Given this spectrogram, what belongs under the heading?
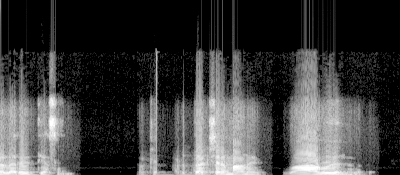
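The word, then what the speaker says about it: واو: Okay, അടുത്ത അക്ഷരമാണ് വാവ് എന്നുള്ളത്. ഈ വാവ് പറയുമ്പോൾ വാവ് എപ്പോഴും ചുണ്ടിൽ നിന്ന് വരുന്ന അക്ഷരമാണ്. വാ ഊ വി എന്നുള്ളതാണ് മലയാളത്തിൽ നമ്മൾ അതിന്റെ ഉച്ചാരണം പറയുകയാണെങ്കിൽ. വാവ് നമ്മൾ അറബിയിൽ പറയുമ്പോൾ അതിന്റെ സ്ഥാനം 2 ചുണ്ടുകളാണ്.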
